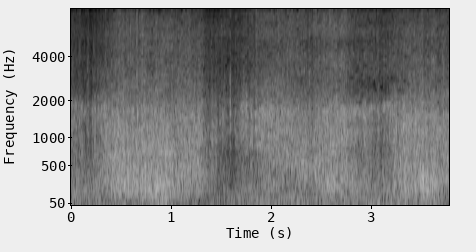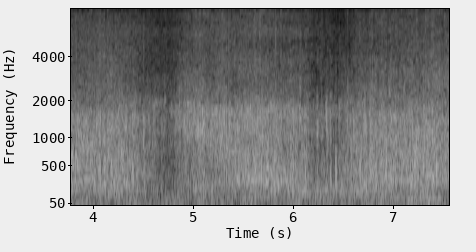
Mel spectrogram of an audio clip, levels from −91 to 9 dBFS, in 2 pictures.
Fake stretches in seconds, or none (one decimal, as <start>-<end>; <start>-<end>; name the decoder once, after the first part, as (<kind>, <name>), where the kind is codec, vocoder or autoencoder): 1.1-2.6 (codec, DAC); 3.8-5.7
